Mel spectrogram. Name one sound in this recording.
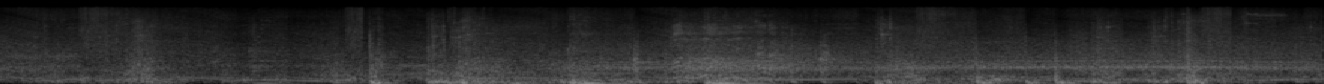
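A car engine revs and roars with boosting bursts.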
